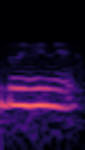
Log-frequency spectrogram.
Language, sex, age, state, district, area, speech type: Bengali, female, 18-30, West Bengal, Malda, urban, conversation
